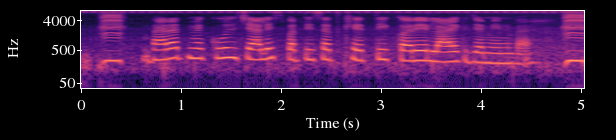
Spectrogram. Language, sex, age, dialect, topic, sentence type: Bhojpuri, female, 25-30, Southern / Standard, agriculture, statement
